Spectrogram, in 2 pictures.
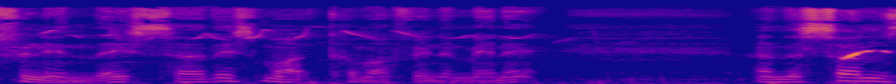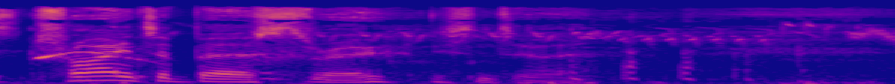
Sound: whistles

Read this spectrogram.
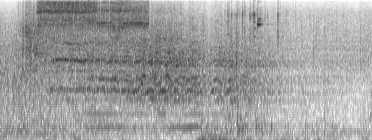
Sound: whinnying in pain

